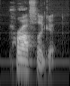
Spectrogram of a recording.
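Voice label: "profligate", US English, adjective noun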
